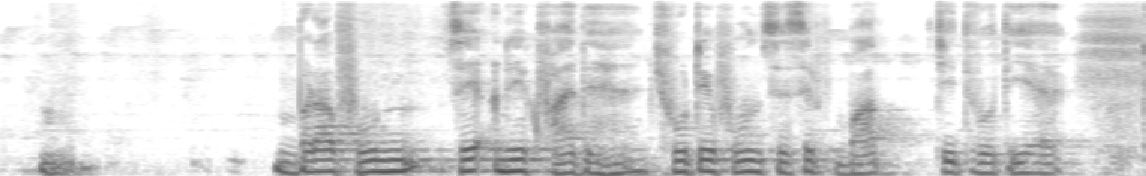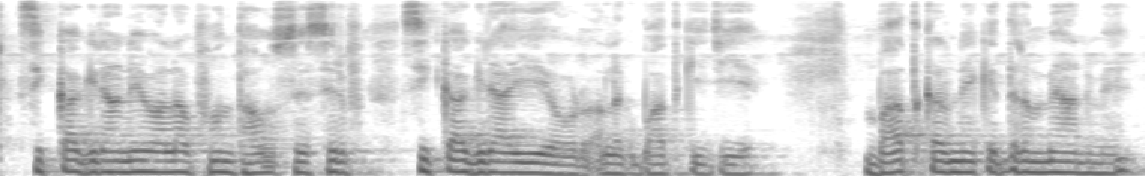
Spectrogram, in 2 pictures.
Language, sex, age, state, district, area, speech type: Hindi, male, 60+, Bihar, Samastipur, urban, spontaneous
